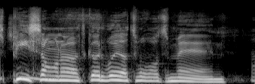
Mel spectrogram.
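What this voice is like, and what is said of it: Put-on British accent. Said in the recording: “I love when I start talking with my British accent.”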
